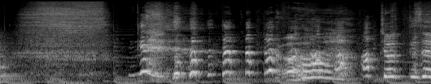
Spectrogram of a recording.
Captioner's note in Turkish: Gülüyorlar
